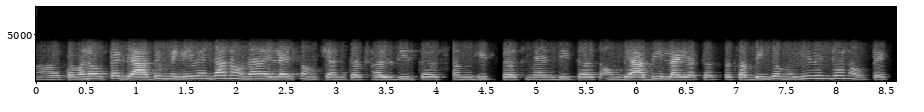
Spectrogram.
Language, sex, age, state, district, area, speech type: Sindhi, female, 18-30, Gujarat, Surat, urban, conversation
